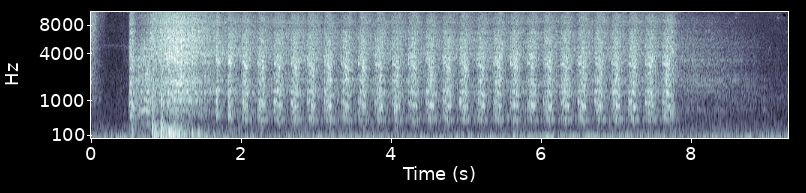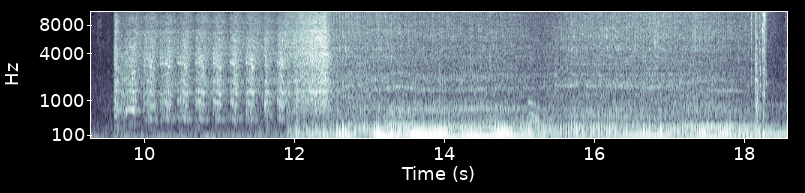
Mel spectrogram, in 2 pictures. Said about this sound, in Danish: Jeg skal bare lige have den her bil ud. Okay. En gammel Citroën.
